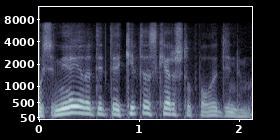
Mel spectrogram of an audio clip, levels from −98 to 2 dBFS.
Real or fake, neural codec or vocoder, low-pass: fake; codec, 16 kHz, 0.8 kbps, ZipCodec; 7.2 kHz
